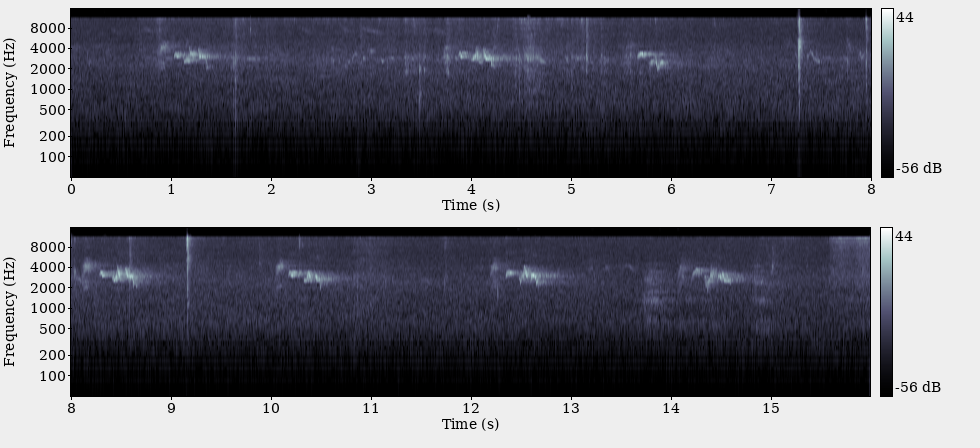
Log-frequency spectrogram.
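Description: A bird calling over and over, a short falling chirp repeated roughly every two seconds, with a few sharp clicks in between.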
